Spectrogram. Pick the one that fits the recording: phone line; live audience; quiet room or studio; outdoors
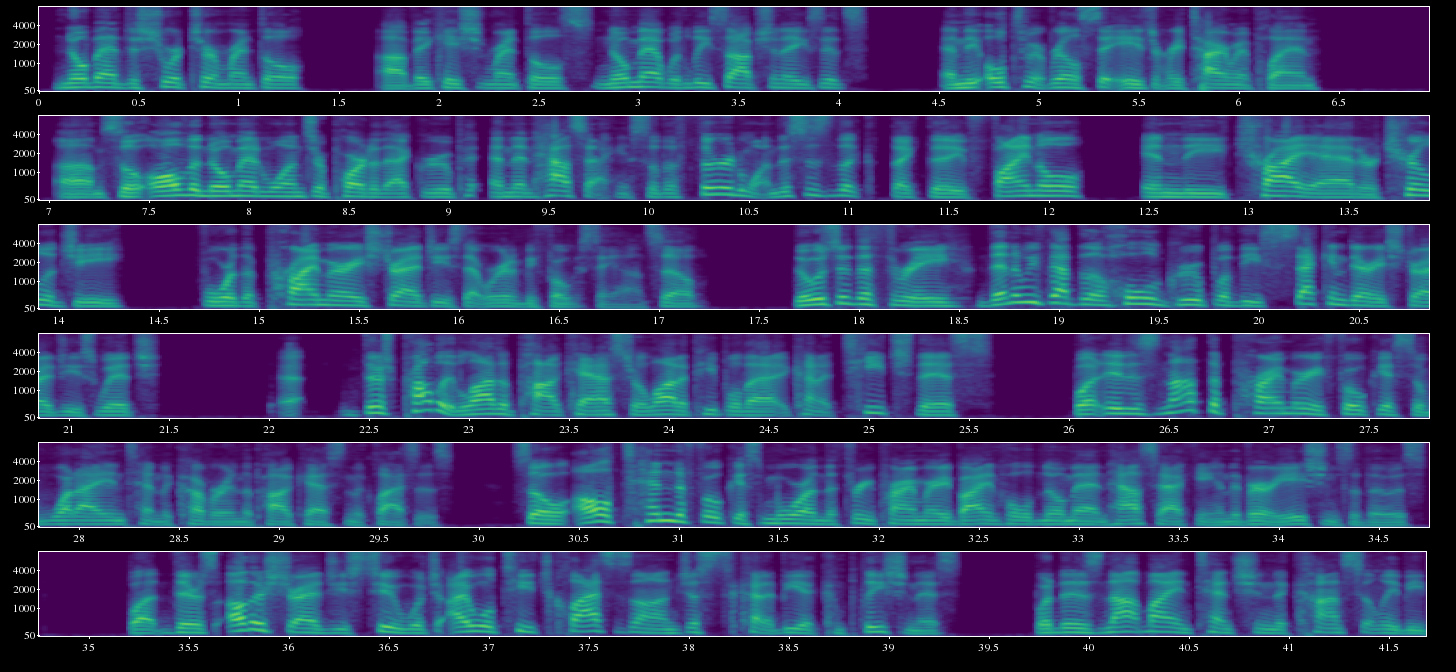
live audience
